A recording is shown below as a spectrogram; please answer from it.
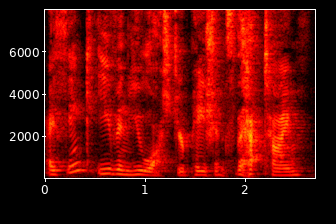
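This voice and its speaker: A woman reading a children's picture book aloud as an expressive storyteller. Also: fairly low pitch, moderate pace.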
